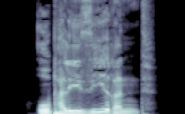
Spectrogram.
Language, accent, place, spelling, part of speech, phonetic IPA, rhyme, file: German, Germany, Berlin, opalisierend, verb, [opaliˈziːʁənt], -iːʁənt, De-opalisierend.ogg
- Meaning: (verb) present participle of opalisieren; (adjective) opalescent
